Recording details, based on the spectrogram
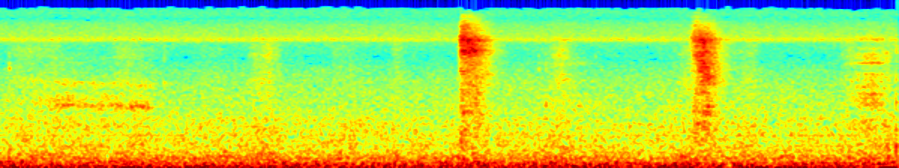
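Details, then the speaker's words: Cat about eight years old sneezing, possibly sensitive to oil paint and turpentine smell: two brief, sharp hissy bursts about a second and a half apart. "I think she's more sensitive to the smell of the paint in the turpentine than I am"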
